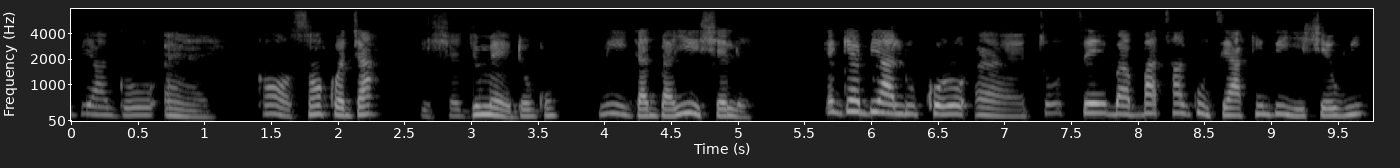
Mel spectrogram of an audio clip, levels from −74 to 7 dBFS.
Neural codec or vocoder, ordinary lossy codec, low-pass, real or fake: none; none; none; real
